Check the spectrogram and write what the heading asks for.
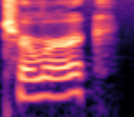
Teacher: The accent is on the first syllable of the word turmeric.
